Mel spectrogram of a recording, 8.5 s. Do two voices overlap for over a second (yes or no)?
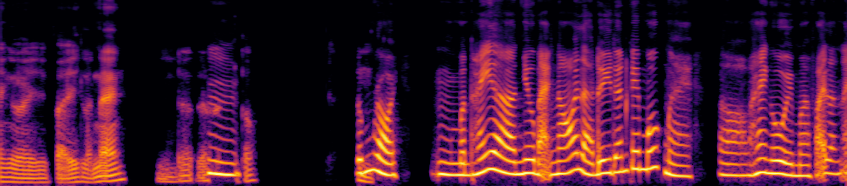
no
